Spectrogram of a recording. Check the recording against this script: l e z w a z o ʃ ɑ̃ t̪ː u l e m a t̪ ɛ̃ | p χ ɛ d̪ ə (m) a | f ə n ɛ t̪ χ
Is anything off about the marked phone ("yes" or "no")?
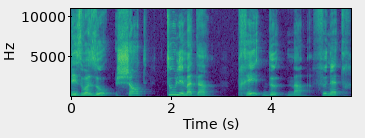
no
